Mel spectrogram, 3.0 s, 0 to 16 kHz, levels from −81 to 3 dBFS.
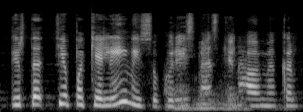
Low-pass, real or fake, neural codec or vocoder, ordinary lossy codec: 9.9 kHz; fake; vocoder, 22.05 kHz, 80 mel bands, Vocos; AAC, 48 kbps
